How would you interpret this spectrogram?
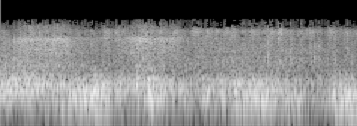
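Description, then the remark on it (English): Heavy rain pours steadily in a storm with lightning, with deep rumbling thunder rolling underneath throughout. No voices, just the dense, continuous wash of rain and low booming. “Keep away from the trees, Father.”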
